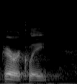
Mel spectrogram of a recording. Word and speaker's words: paraclete: and stuff you're going that's not how it's said you don't say pericet we're speaking English okay get over it all right pericet that's what everybody calls it p a r a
